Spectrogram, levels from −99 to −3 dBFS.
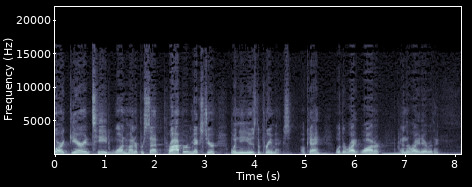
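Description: A gritty, inharmonic fizz clings to louder and brighter sound throughout, roughly 30 dB down: crude rate conversion from 48 kHz to 44.1 kHz, dropping samples without filtering.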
